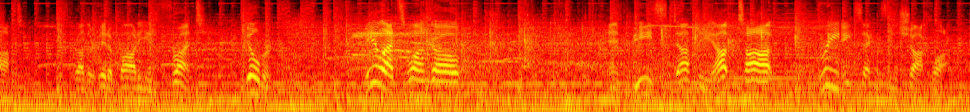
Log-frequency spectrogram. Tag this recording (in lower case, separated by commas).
speech, music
